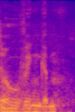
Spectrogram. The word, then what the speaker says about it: Ovingham: It's Ovingham, alright? They just like to pronounce things really weird over here.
